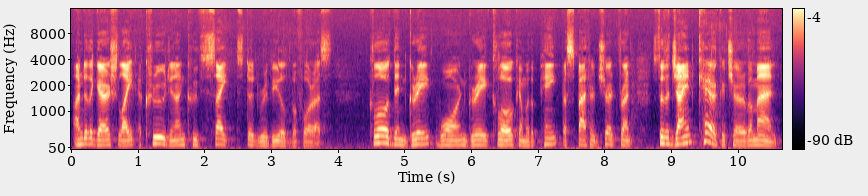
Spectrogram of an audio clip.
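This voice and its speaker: Male actor as earnest gentleman sidekick, old-time radio drama, formal storytelling, medium pitch. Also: moderate pace, lightly acted. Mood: dramatic, suspenseful.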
